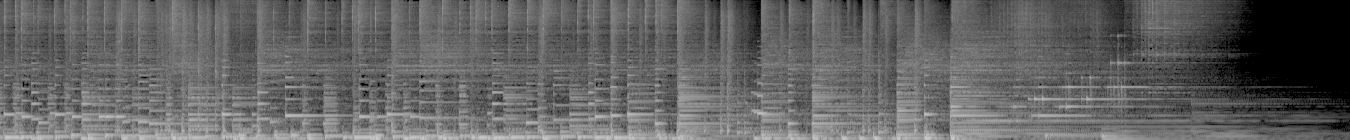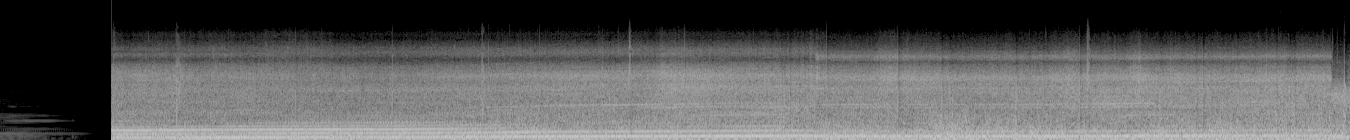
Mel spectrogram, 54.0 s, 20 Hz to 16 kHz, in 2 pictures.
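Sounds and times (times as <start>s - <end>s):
car engine running: 29.2s - 54.0s
road and wind noise: 29.2s - 54.0s.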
